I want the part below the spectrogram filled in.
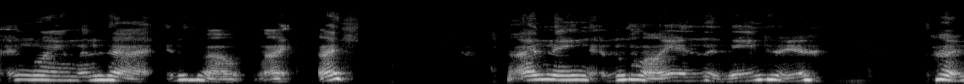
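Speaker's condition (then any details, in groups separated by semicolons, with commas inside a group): Friedreich's ataxia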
